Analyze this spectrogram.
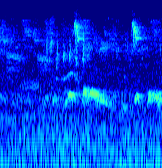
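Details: Birds calling in the morning: soft low cooing phrases around mid-clip, with faint high chirps and short bright notes above, over a quiet outdoor background.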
